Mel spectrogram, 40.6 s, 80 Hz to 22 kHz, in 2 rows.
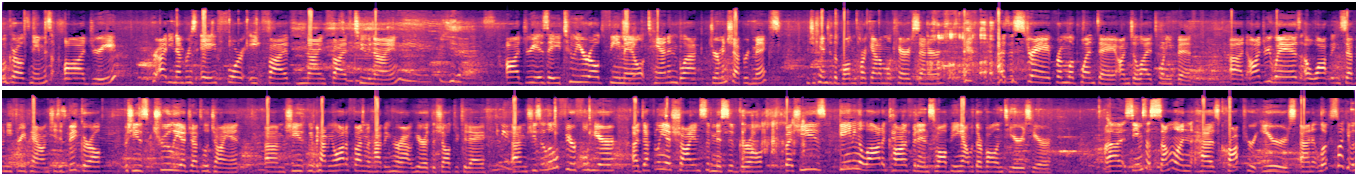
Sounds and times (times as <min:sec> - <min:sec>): Speech: 0:00.0 - 0:36.1, 0:36.8 - 0:40.6
Dog: 0:05.2 - 0:07.3, 0:11.7 - 0:14.0, 0:23.8 - 0:25.2, 0:28.9 - 0:29.8.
